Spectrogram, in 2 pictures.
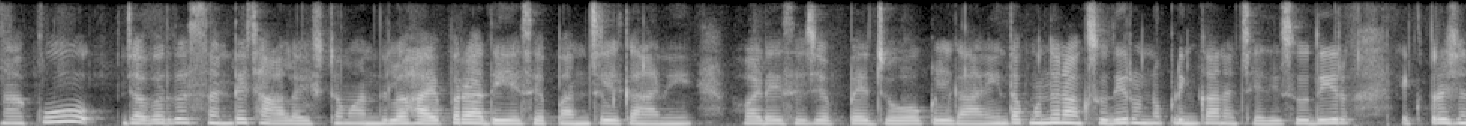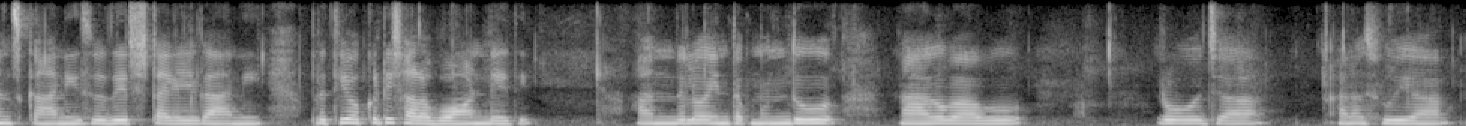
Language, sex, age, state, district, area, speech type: Telugu, female, 30-45, Andhra Pradesh, Guntur, urban, spontaneous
